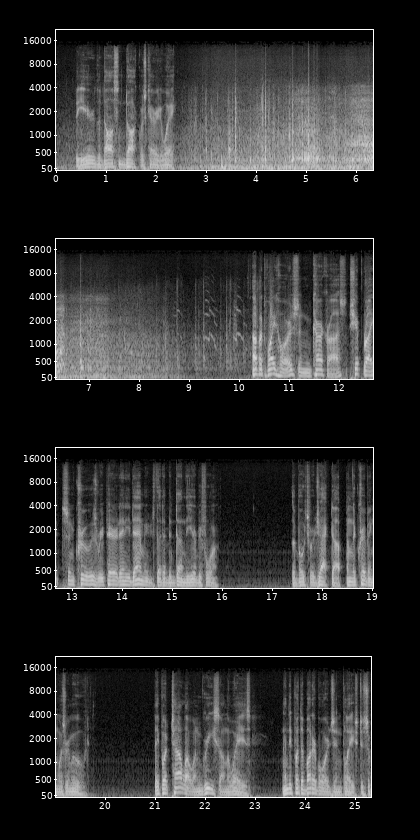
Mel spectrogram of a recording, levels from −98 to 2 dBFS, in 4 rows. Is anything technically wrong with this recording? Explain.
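No, nothing technically wrong can be heard here.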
